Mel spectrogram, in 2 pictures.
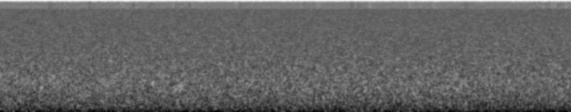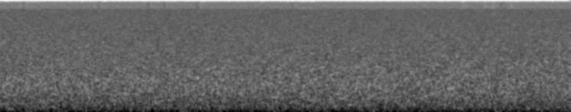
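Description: Steady, soft, even static hiss with no breaks. A simulated pink-noise sound used for matching the sound of tinnitus.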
